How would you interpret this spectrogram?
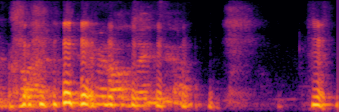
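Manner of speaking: laughing exasperation. Real, not acted. Friend laughing at Americans who miss the swearing, loud disbelief.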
